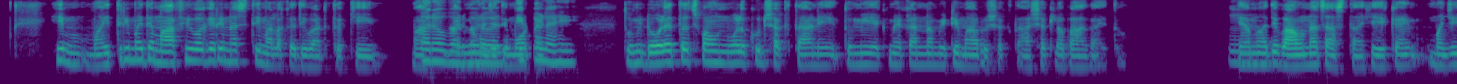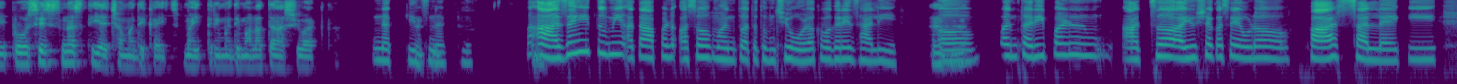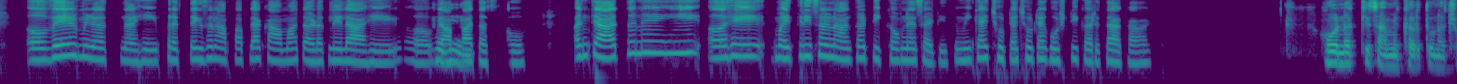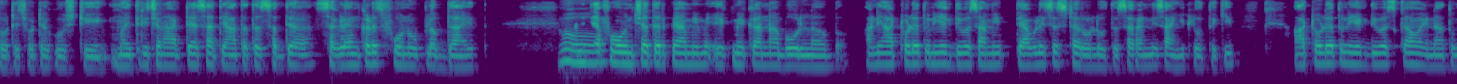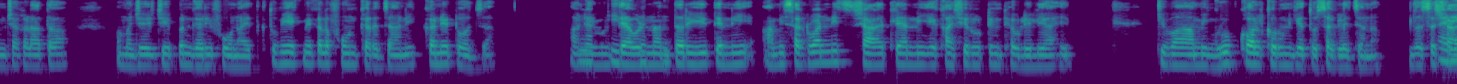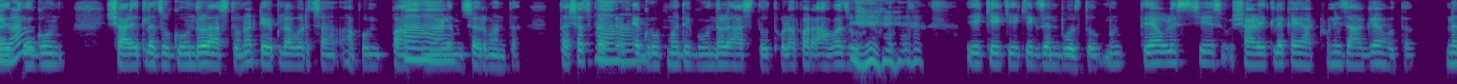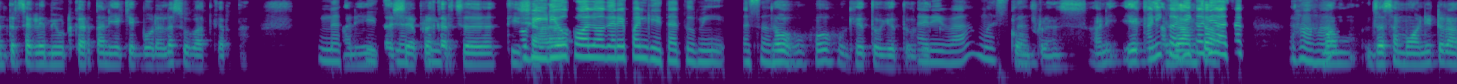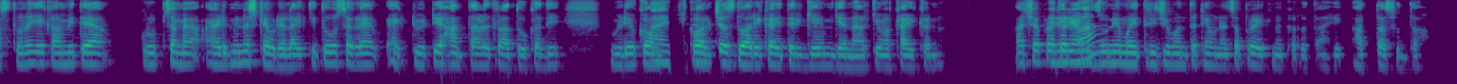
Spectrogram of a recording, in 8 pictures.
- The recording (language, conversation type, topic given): Marathi, podcast, जुनी मैत्री पुन्हा नव्याने कशी जिवंत कराल?
- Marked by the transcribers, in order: sigh; inhale; in English: "प्रोसेस"; other background noise; in English: "कनेक्ट"; in English: "रुटीन"; in English: "ग्रुप"; in English: "ग्रुपमध्ये"; chuckle; in English: "म्युट"; joyful: "अरे वाह! मस्त"; in English: "कॉन्फरन्स"; in English: "मॉनिटर"; in English: "ॲडमिनचं"; in English: "ॲक्टिव्हिटी"; in English: "गेम"; joyful: "अरे वाह!"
